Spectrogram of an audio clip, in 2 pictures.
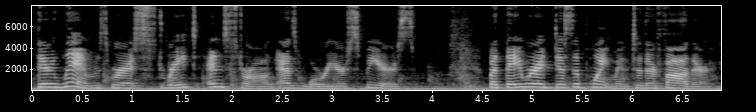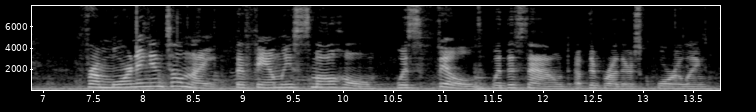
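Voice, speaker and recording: A woman reading a children's story aloud in an expressive, teacherly manner, pausing to explain words. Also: on the high side, a little hiss or hum, rough recording.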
